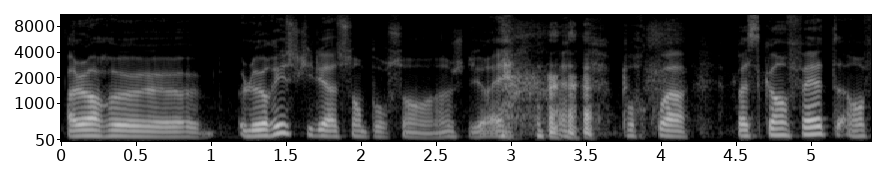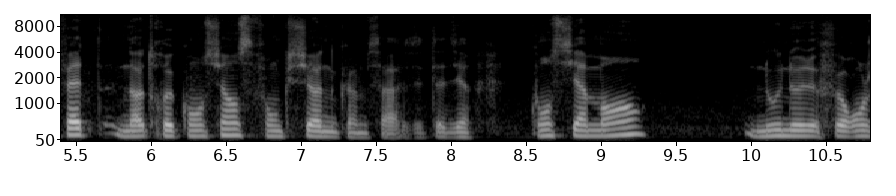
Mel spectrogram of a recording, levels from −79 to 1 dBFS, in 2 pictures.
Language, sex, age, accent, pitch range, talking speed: French, male, 40-59, French, 130-165 Hz, 150 wpm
